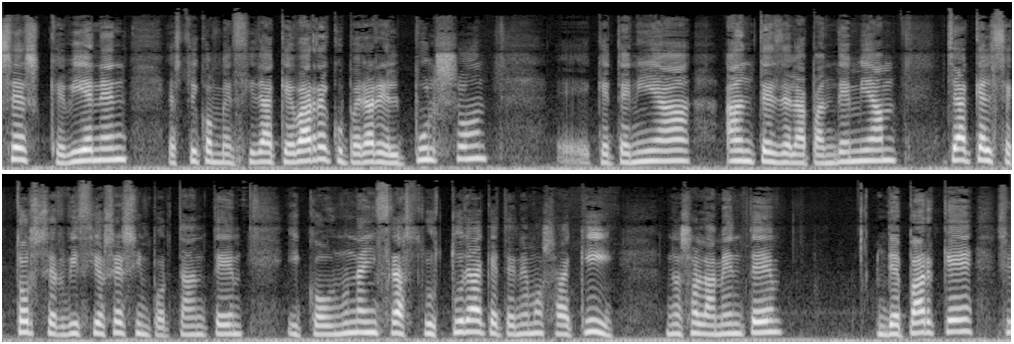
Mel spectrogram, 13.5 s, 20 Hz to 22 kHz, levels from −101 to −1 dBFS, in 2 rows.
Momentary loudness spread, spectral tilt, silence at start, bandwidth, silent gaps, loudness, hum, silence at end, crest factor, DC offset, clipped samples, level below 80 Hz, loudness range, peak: 12 LU; -5 dB/octave; 0 s; 18 kHz; none; -18 LUFS; none; 0 s; 16 dB; under 0.1%; under 0.1%; -34 dBFS; 2 LU; 0 dBFS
